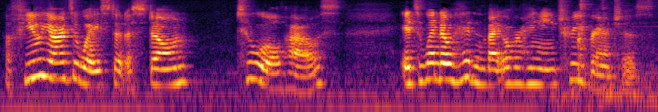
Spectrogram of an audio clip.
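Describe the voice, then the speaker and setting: A woman reading a storybook aloud as narrator, with expressive, careful, dramatic delivery. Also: a little high, a little slow, a little hiss or hum, rough recording.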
